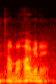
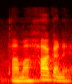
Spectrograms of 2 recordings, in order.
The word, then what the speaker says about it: tamahagane: I want to hear a Japanese person say tamahagane. Tamahagane. Tamahag. I can never say the I put the emphasis on the wrong syllable.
